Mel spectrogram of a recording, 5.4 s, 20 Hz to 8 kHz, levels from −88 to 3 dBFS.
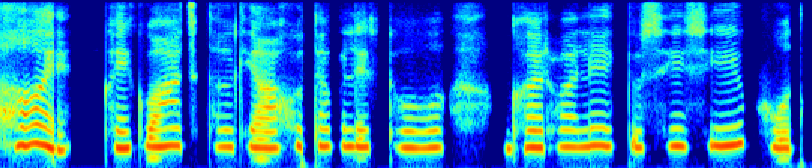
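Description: No dropouts, clicks, distortion or other technical faults can be heard anywhere in this speech recording.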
